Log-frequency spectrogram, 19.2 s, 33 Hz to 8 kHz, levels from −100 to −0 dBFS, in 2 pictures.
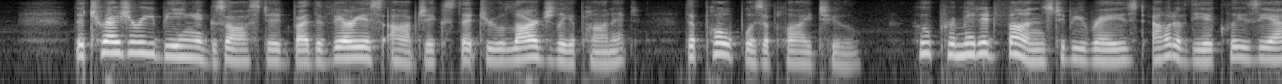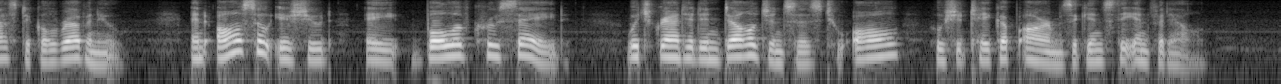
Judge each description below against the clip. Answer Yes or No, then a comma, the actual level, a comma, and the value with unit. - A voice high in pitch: No, medium, 175 Hz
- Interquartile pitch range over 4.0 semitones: Yes, average, 4.4 semitones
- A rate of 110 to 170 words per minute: Yes, average, 160 wpm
